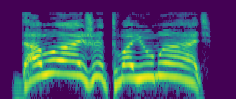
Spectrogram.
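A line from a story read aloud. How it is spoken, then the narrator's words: Shouted. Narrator (Russian): Прокричала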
